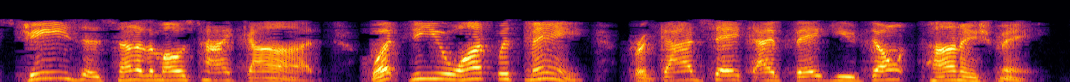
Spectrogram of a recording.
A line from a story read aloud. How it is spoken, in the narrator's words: screamed in a loud voice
